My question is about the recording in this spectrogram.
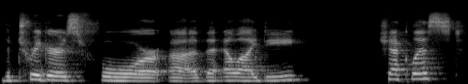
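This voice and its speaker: A woman's voice: lowish voice, slow pace, a bit bright. A woman on staff leading a town commission's review, reading regulation text aloud and thinking it through with hesitant fillers and restarts over a video call.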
